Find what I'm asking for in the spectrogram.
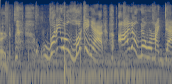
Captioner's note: Elda groans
